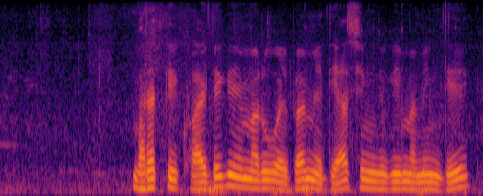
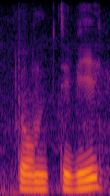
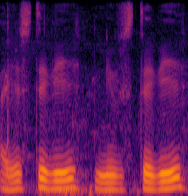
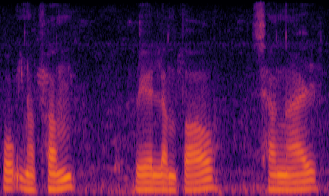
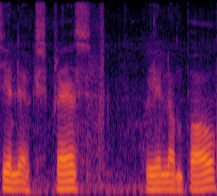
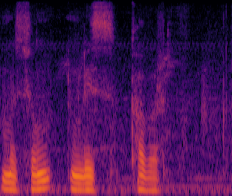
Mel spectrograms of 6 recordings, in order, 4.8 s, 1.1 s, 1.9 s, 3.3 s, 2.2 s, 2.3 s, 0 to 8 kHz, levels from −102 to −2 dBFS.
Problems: constant background noise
